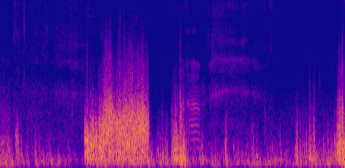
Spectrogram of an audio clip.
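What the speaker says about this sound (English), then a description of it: "It's windy for sure." Wind gusting across an open field, a loud rushing blast of microphone wind noise surging midway, with a person talking over and around it.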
